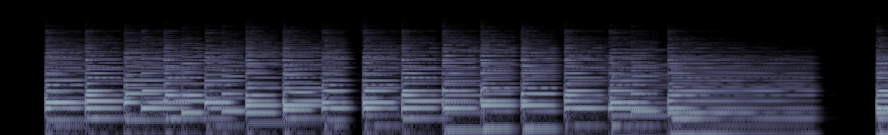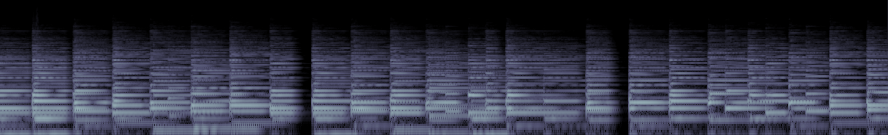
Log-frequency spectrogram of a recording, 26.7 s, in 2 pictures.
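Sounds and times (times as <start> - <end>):
piano: 0.7 - 12.4, 13.1 - 26.6.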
